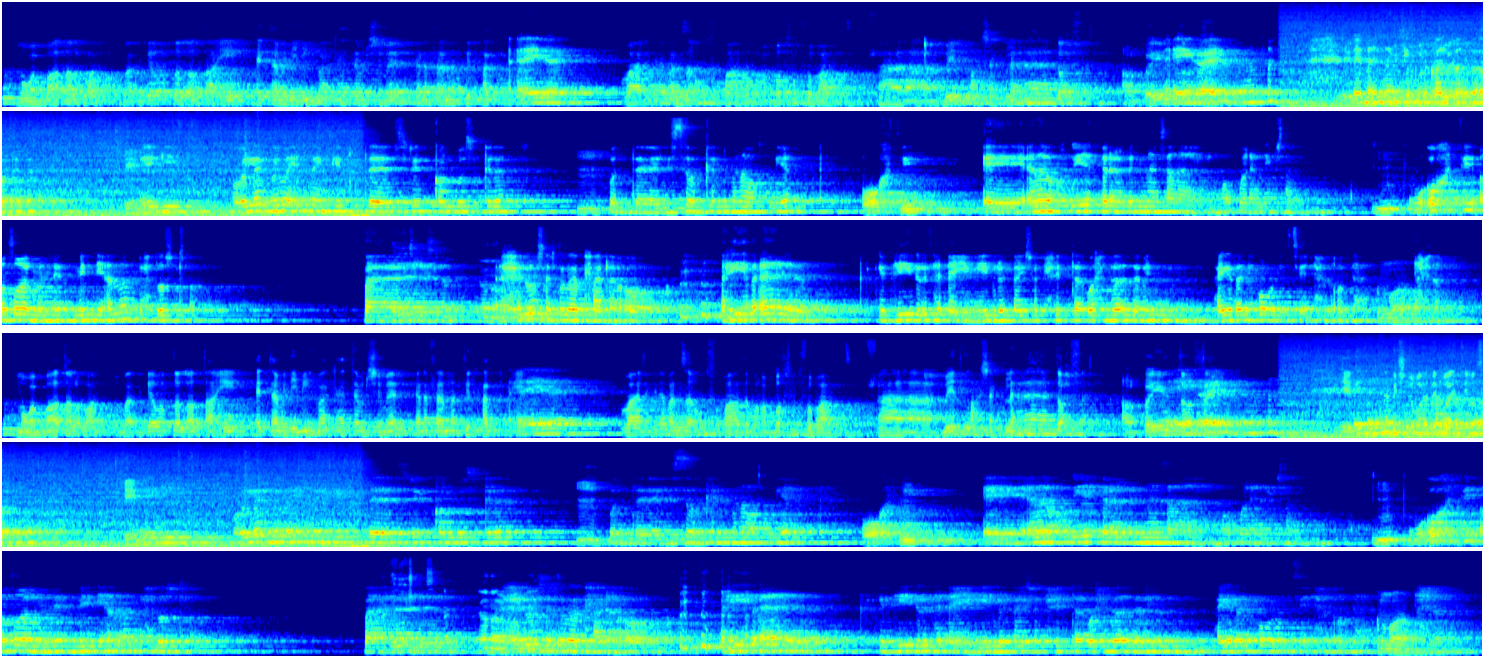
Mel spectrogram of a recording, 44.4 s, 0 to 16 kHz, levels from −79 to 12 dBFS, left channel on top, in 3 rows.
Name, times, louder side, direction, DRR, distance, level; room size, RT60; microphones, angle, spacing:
voice 1, 0.1-5.3 6.2-8.4 8.8-10.8 11.2-12.2 13.3-14.8 16.0-16.3 20.5-20.8 23.8-24.0 28.5-28.8 33.4-35.2 36.4-37.4 43.4-43.7, right 2 dB, 65° right, 5 dB, 0.5 m, -30 dB
voice 2, 5.1-5.8 11.7-12.8 13.1-15.2 16.2-16.6 17.1-19.9 20.9-22.8 23.4-24.0 24.6-27.9 28.9-31.6 33.2-34.2 34.6-36.2 36.8-37.7 38.4-43.3 43.7-44.0, left 2 dB, 60° left, 5 dB, 0.5 m, -24 dB
sound 1, 12.7-18.4, equal, ahead, 0.3 m, -31 dB
8.3 x 3.3 x 4.5 m, 2.5 s
head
